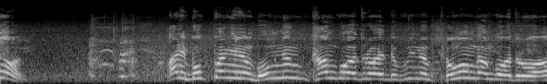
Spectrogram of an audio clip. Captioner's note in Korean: 또 사레 들림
